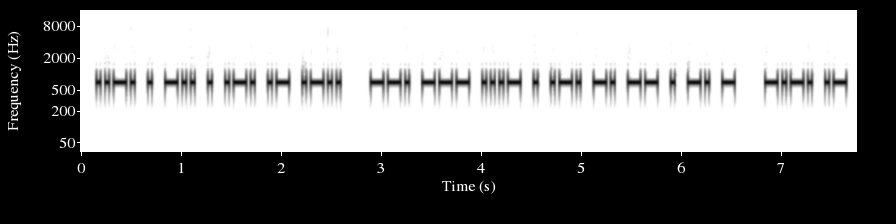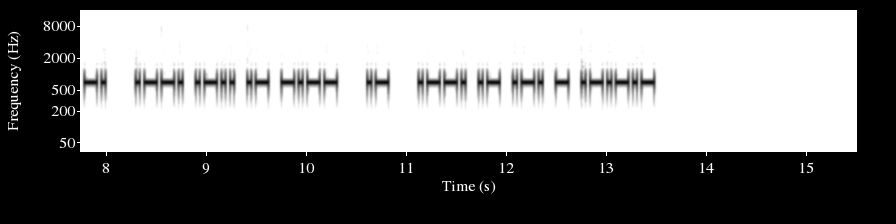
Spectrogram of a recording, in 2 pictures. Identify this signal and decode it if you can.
Morse code, heard as a keyed tone, about 28 wpm, 700 Hz. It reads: FEDERAL GOVERNMENT CAN PLAY A PART.
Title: Sentences from Top 1000 Words - Review Part 5 - 28wpm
